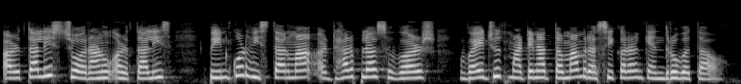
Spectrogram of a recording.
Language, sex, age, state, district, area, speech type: Gujarati, female, 18-30, Gujarat, Mehsana, rural, read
